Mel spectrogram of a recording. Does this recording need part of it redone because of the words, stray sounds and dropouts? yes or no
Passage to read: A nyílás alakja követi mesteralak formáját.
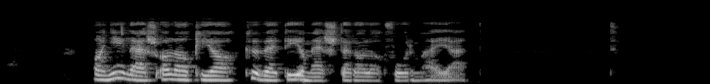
no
